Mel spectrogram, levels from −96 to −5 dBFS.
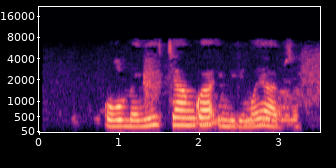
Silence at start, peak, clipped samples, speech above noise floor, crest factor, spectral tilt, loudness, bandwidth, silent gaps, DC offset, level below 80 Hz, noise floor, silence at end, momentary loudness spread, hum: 0.8 s; -2 dBFS; under 0.1%; 39 dB; 18 dB; -6 dB/octave; -19 LUFS; 7.6 kHz; none; under 0.1%; -64 dBFS; -58 dBFS; 0 s; 8 LU; none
